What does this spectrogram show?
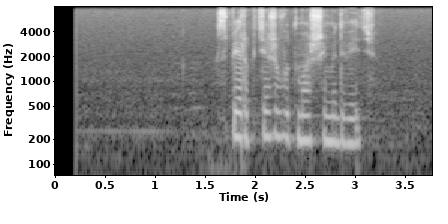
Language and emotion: Russian, neutral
